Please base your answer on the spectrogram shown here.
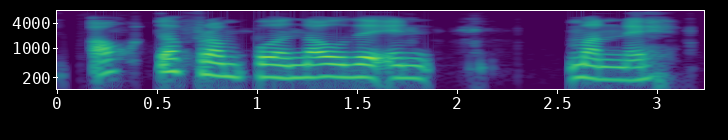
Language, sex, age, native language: Icelandic, female, 10, Icelandic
